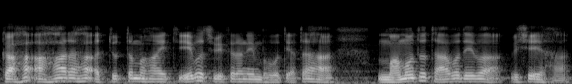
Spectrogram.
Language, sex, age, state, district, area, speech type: Sanskrit, male, 45-60, Karnataka, Uttara Kannada, urban, spontaneous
